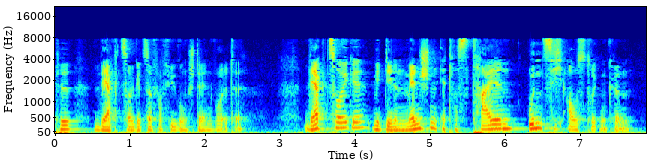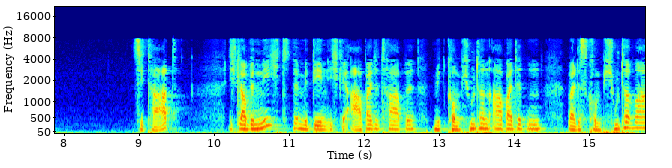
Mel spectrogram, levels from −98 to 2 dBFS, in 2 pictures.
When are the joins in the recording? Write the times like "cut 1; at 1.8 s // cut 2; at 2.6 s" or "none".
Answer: cut 1; at 11.1 s

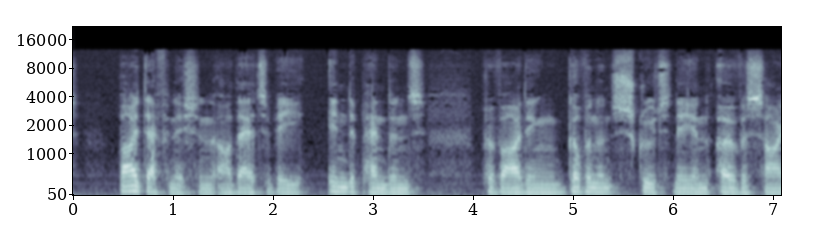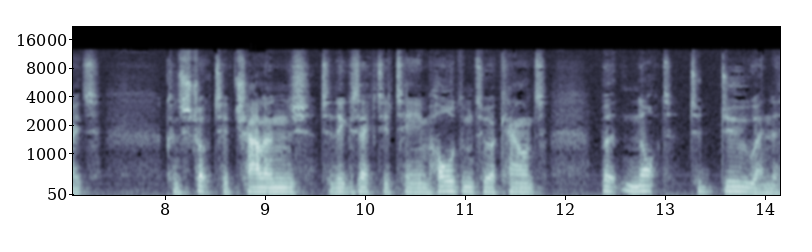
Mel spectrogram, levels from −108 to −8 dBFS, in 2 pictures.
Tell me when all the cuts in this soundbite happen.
none

